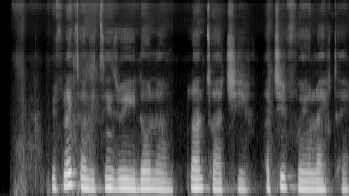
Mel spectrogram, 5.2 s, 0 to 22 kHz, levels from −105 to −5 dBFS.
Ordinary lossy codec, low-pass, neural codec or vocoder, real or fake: none; none; none; real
